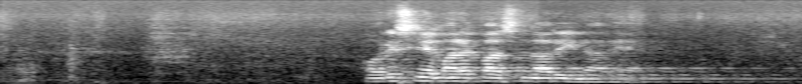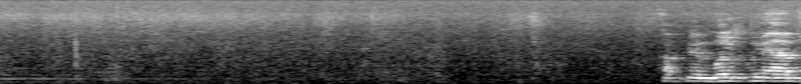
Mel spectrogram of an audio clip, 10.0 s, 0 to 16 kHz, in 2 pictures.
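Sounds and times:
room tone hiss: 0.0 - 10.0.

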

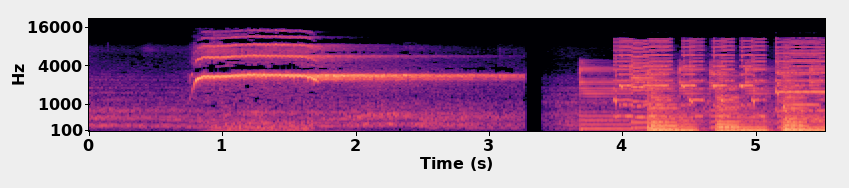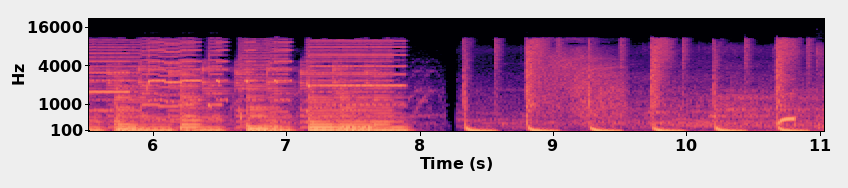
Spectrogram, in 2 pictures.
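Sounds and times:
shrill whistle blast: 0.8 - 3.3
music with strong beat: 4.0 - 11.0.

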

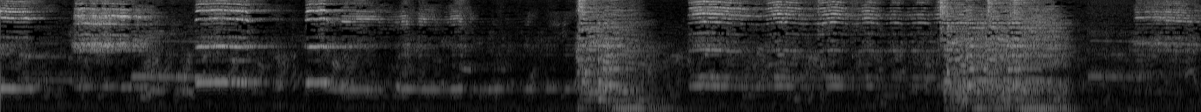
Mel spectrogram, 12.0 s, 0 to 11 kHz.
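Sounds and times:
symphony orchestra playing: 5.8 - 6.8, 9.4 - 10.8.

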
